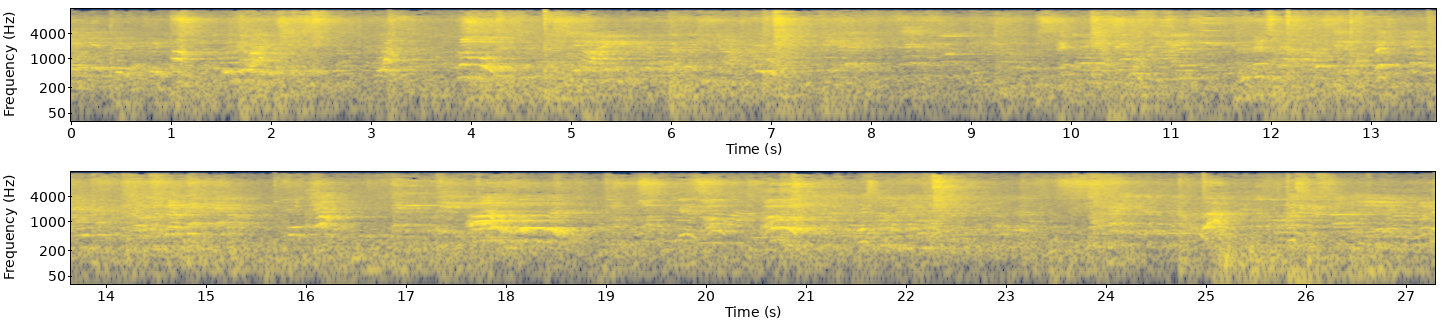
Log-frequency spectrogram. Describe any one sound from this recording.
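A man calls out instructions loudly in an echoing room.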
